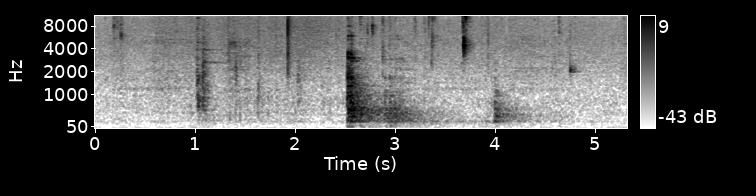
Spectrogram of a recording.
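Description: A glass tube knocks against the side of a glass beaker.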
